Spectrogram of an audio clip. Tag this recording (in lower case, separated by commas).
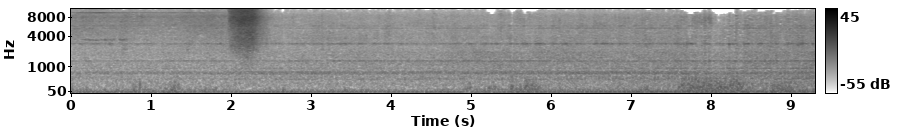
rail transport, train wagon, outside, rural or natural, vehicle, train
